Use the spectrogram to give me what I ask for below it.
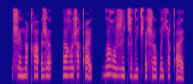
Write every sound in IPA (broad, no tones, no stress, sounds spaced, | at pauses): ʂ ɛ m e qʰ ʌ ʔ ɐ ʐ ɐ | ɐ ʁ o ʂ ɛ qʼ e | ɡ ʌ ʁ o ɮ ɘ t͡ɕ ʌ d e t͡ʃʼ ɐ ʂ ʌ p ɛ ç ɘ qʼ ɛ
